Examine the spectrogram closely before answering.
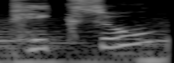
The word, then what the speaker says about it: Pixel: is not weird guy I'm pixel it's easy to remember because it rhymes with pickle so does I'm Foster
